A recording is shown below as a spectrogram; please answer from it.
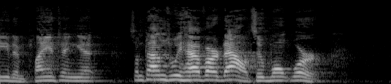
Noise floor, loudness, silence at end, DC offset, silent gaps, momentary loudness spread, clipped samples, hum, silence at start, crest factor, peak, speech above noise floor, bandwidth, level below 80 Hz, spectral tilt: -59 dBFS; -22 LUFS; 0.7 s; under 0.1%; none; 15 LU; under 0.1%; none; 0 s; 22 dB; -2 dBFS; 36 dB; over 20 kHz; -70 dBFS; -5 dB/octave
